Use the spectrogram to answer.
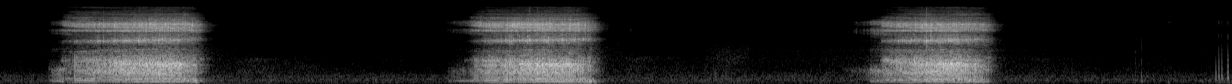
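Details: Man snoring while asleep at an event in Solo, Indonesia: three loud, harsh snores about 4 seconds apart, roughly 15 a minute, with quiet pauses between; heavy snoring said to be louder than a phone alarm.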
